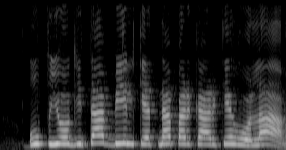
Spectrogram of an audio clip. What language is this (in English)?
Bhojpuri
